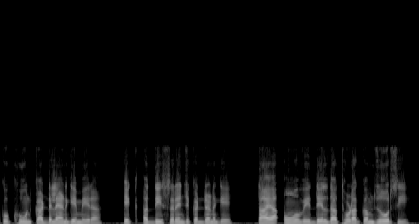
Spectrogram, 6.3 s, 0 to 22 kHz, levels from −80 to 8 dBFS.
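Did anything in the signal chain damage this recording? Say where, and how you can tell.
No, nothing in the chain has hurt this speech; it just sounds like a normal G.722 wideband telephone path, with the top end stopping at about 7.7 kHz where that coding runs out and hardly any trace of the coder beyond that.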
